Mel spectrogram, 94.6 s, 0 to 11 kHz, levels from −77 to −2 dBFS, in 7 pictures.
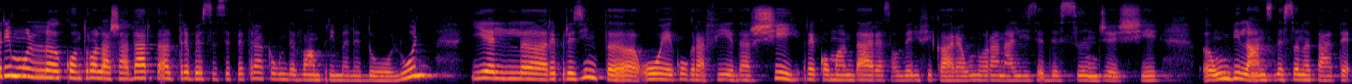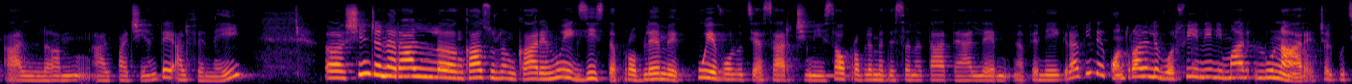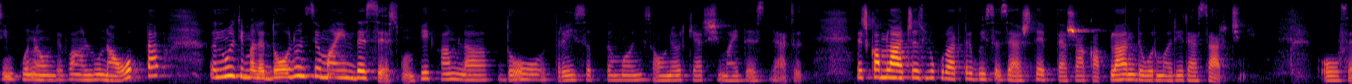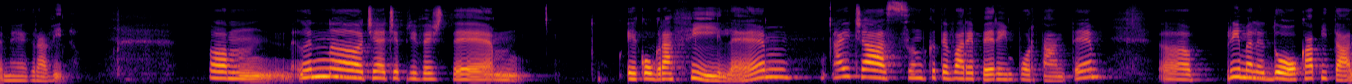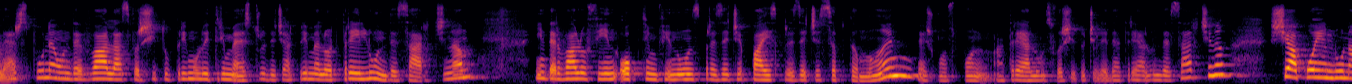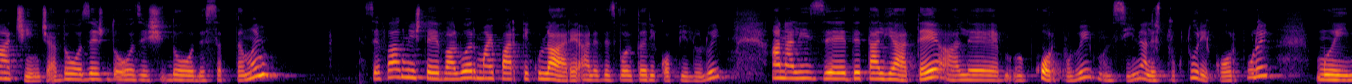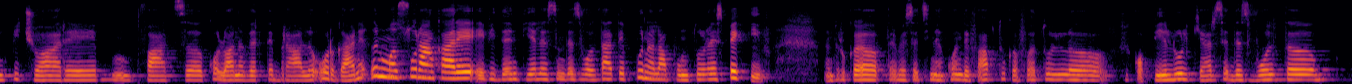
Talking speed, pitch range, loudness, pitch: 140 wpm, 180-255 Hz, -27 LUFS, 200 Hz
